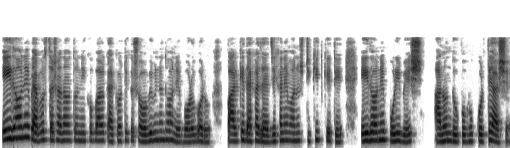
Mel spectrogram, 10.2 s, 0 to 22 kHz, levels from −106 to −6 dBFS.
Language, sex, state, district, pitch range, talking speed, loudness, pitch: Bengali, female, West Bengal, Kolkata, 190-215 Hz, 160 wpm, -17 LUFS, 205 Hz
